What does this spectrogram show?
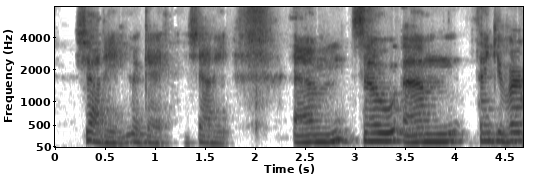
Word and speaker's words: Shady: So Shady, is that the nice way to correct me to pronounce it? Yeah, my mama calls me Shady. Shady, okay, Shady.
